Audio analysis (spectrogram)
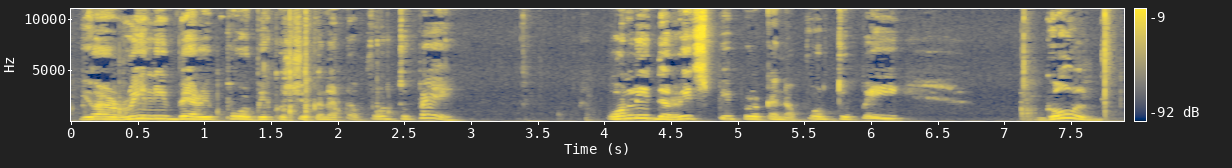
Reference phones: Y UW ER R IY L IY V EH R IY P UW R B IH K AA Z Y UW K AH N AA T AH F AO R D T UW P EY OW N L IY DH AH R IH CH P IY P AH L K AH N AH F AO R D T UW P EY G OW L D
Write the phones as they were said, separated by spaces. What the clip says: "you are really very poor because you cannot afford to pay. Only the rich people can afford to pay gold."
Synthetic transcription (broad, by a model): Y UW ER R IY L IY V EH R IY P UW R B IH K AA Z Y UW K AH N AA T AH F AO R D T UW P EY OW N L IY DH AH R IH CH P IY P AH L K AH N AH F AO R D T UW P EY G OW L D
